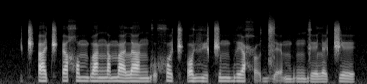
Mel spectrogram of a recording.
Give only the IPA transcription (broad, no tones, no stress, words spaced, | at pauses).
t͡ʃʼat͡ʃʼɛ χombaŋa ma laŋɡo̰ xɔt͡ʃʼɔvʲɔt͡ʃɪ mbeħo̰ d͡zɛ̰ mbʊŋɡelɛ t͡ʃe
